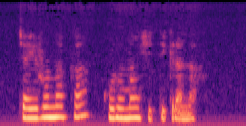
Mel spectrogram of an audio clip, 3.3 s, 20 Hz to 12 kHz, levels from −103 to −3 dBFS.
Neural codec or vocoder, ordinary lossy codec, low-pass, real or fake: none; AAC, 48 kbps; 10.8 kHz; real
